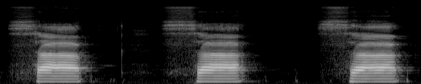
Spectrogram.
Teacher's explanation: অর্থাৎ এই যে জিহ্বার আগা, এই জিহ্বার আগাটা ওপরের 2 দাঁত রয়েছে, এই 2 দাঁতের আগার সঙ্গে লেগে জিহ্বাটা একটু বের করে দেবো হালকাভাবে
